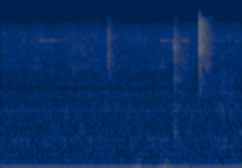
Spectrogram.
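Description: A few faint computer mouse clicks, mostly in the second half, over low steady room noise.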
